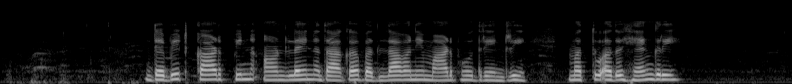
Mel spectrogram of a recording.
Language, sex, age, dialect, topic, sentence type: Kannada, female, 25-30, Dharwad Kannada, banking, question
